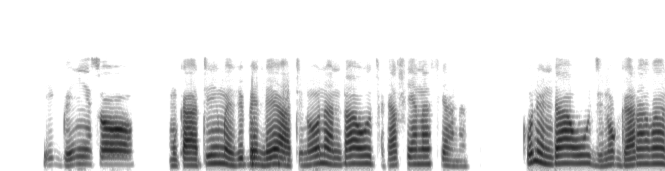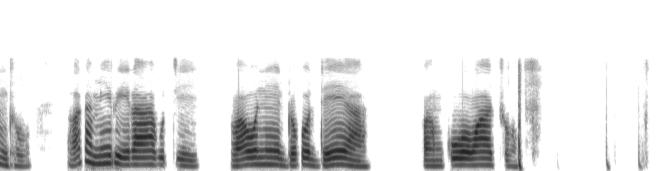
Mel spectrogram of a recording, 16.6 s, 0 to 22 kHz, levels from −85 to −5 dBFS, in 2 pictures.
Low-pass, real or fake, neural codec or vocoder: 5.4 kHz; real; none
